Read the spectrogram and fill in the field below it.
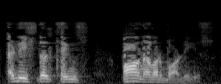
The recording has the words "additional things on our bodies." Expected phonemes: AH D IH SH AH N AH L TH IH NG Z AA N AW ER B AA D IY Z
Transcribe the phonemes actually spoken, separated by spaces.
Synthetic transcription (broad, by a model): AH D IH SH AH N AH L T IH NG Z AA N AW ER B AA D IY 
